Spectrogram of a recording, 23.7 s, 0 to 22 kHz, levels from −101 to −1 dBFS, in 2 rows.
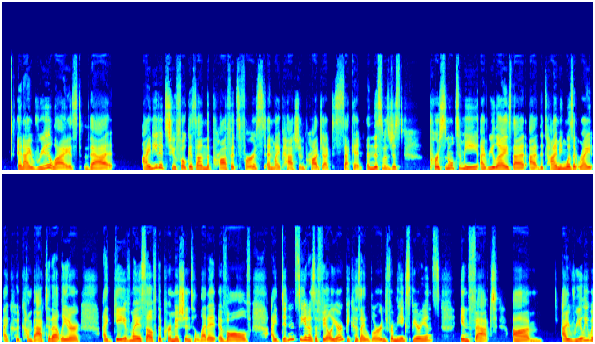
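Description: No technical faults can be heard anywhere in this speech recording. Nothing in the audio points to a problem with how it was captured, processed or delivered.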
